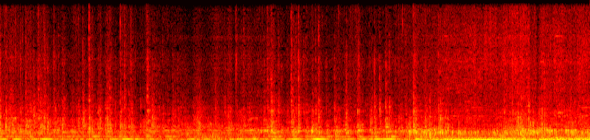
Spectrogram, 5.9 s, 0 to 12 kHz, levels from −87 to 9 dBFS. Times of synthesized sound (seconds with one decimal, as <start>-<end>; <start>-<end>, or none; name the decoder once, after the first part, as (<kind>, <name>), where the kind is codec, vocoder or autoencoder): 1.8-2.6 (codec, SNAC)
